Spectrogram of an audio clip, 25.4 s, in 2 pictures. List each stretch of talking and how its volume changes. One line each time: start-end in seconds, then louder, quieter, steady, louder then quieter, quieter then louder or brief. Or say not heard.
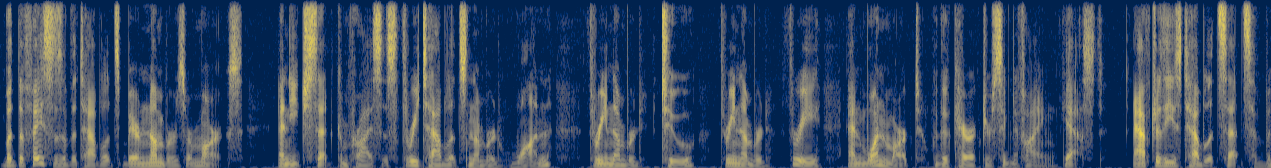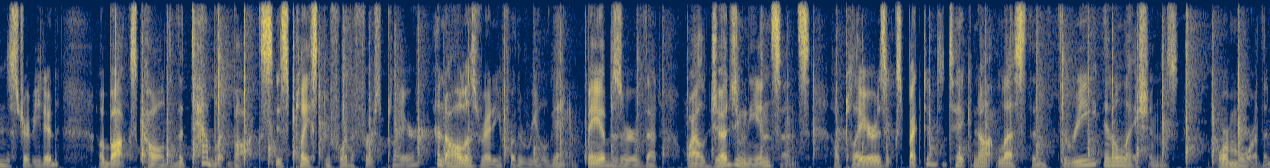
0.0-25.3 steady.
